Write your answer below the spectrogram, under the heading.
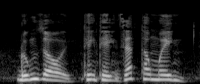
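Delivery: ordinary delivery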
